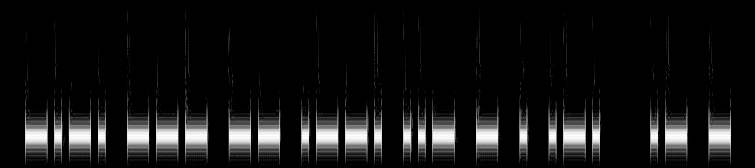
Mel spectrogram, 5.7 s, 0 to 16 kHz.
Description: Morse code, heard as a keyed tone, about 22 wpm, 700 Hz. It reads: COMPUTER AT
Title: Sentences from Top 1000 Words - Review Part 3 - 22wpm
